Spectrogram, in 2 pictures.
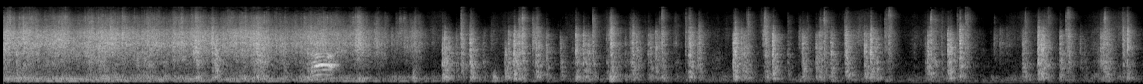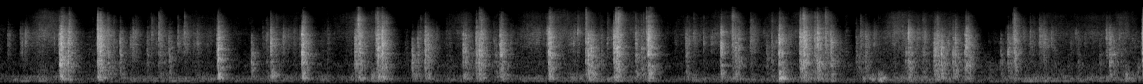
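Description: Mahjong tiles being shuffled by hand across the table top, a dense continuous clatter for the first three or four seconds, then a long run of sharp separate clicks and clacks as the tiles are picked up and stacked into walls.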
